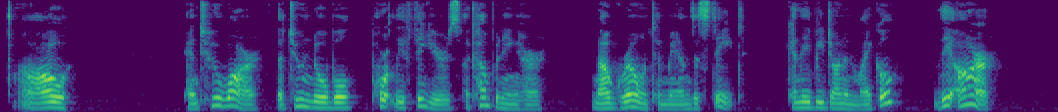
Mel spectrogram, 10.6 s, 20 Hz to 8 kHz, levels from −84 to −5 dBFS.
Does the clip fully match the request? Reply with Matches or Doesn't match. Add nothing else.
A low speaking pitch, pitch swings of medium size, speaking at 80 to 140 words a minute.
Doesn't match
